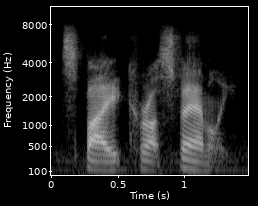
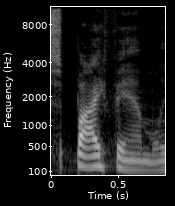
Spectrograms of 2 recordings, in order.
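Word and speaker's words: Spy × Family: more recent things like spy cross family uh that i think that might be just spy family because sometimes the x is silent sometimes if that's x sometimes it's pronounced cross but whatever anyway um it's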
